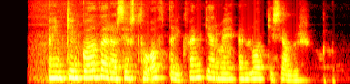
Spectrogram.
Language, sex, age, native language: Icelandic, female, 40-49, Icelandic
